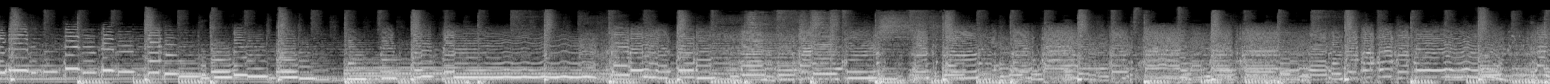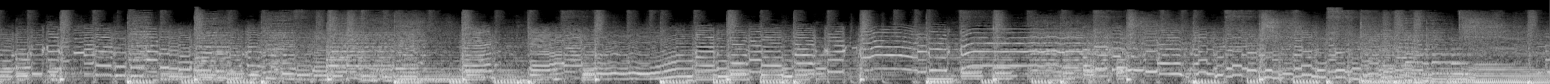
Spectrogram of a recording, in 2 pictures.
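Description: Jazz fusion recording with an electric guitar lead playing quick runs of notes up and down, with bent notes near the end, over drums and bass.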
